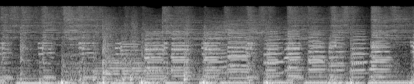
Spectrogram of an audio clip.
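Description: A live ska band plays: a horn section of trumpet, trombone and saxophone blowing short rhythmic riffs over a steady bass line, drum kit and guitar.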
